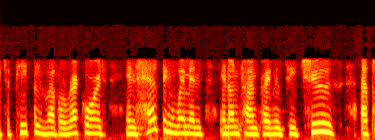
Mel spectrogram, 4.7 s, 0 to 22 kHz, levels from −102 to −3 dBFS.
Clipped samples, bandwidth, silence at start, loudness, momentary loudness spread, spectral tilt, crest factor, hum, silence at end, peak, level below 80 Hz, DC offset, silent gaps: under 0.1%; 4 kHz; 0 s; -26 LUFS; 7 LU; -8.5 dB/octave; 16 dB; none; 0 s; -10 dBFS; -54 dBFS; under 0.1%; none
